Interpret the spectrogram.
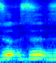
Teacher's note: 즈도 마찰음인데 울림소리인 거 반치음 기억하세요. Z 발음이라고 생각하면 돼.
